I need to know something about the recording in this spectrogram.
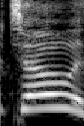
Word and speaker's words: Naruto: Yeah, I was gonna say that you shouldn't have done Naruto am I saying it right?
